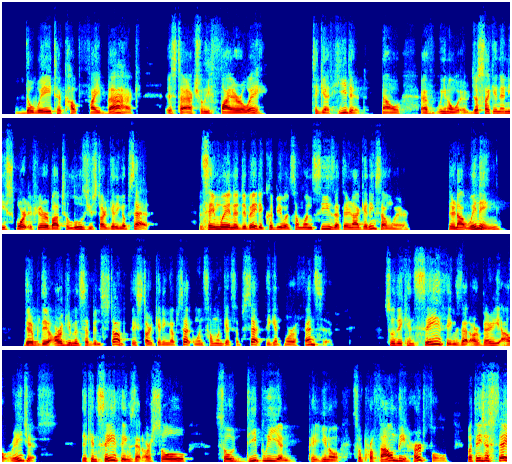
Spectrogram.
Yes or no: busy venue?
no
